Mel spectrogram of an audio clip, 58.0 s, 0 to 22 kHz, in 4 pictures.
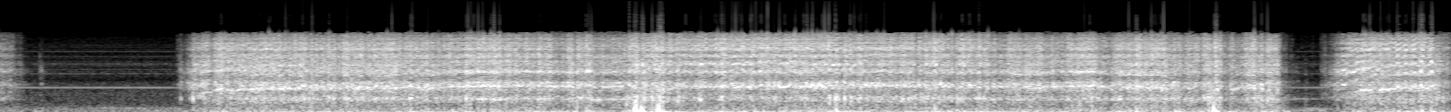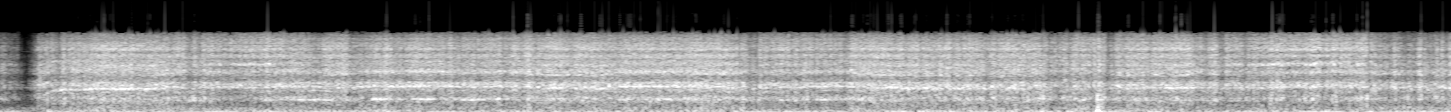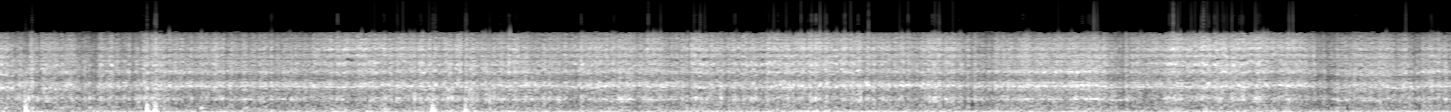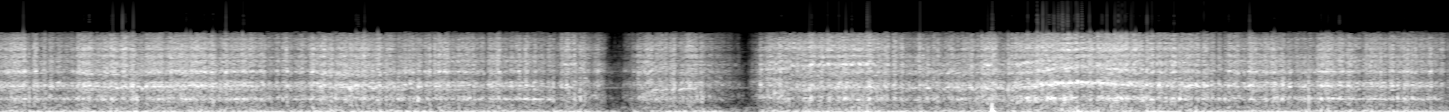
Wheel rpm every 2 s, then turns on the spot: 20, 180, 230, 220, 220, 220, 140, 130, 220, 230, 220, 220, 200, 210, 210, 230, 230, 230, 220, 230, 220, 220, 220, 220, 180, 110, 210, 250, 230.
none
